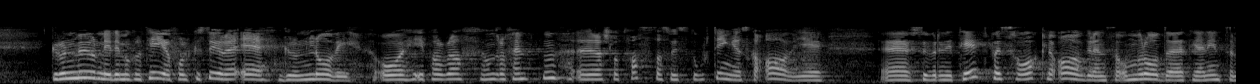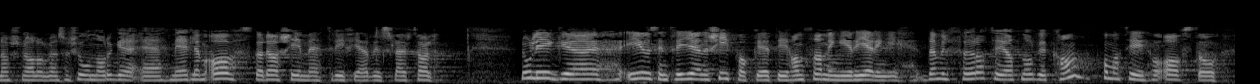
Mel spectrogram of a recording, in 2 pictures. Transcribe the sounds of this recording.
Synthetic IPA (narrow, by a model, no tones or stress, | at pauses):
ɡ̥ɾʉnmʉːɾn̩ɪd̪ɛmʊkɾɑt̪ʰiːɔfɔlkəst̪yːɾəʔɛɡɾʉnloːʋɪɔɪpʰɑɾɑɡɾɑːfhʉnd̪ɾəɔfɛmt̪n̩d̪æʂɭɔt̪ːfɑst̪ɑsʋɪst̪uːɾʈɪŋːəskɑ̰ʔɑːʋjiː | sʉʋəɾɛnɪt̪ʰeːt̪pʰɔɛt̪sɑːklɪʔɑːʋɡɾɛnsɑʔɔmɾoːd̪ət̪ʰɪlæɪnɪnt̪əɳɑʂʊnɑːlɔɾɡɑnɪsɑʂuːnnːɔɾɡəʔɛmeːd̪lɛmʔɑʋskɑd̪ɑːʂeːmɛt̪ʰɾiːfjæːɖɪlsflæɪɾt̪ʰɑl | nuːlɪɡəeːʉːsɪnt̪ʰɾɛd̪jəɛnæʂiːpʰɑkːət̪ɪɦɑnsɑmɪŋɪɾɛjeːɾɪŋɪd̪ɛnʋɪlføːɾɑt̪ʰɪlɑt̪nɔɾɡəkʰɑnkʰɔmːɑt̪ʰɪlɔ̰ʔɑːʋst̪oː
